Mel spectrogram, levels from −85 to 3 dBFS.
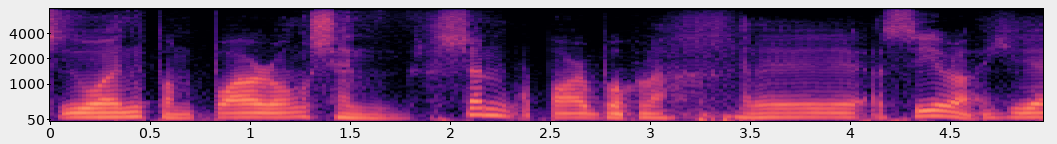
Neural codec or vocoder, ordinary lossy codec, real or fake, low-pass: codec, 16 kHz, 0.5 kbps, X-Codec, HuBERT features, trained on balanced general audio; none; fake; none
